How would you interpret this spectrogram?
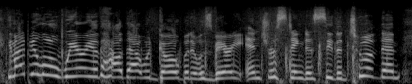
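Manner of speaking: reporter voice-over, brisk and bright; news field reporter. Acted.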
